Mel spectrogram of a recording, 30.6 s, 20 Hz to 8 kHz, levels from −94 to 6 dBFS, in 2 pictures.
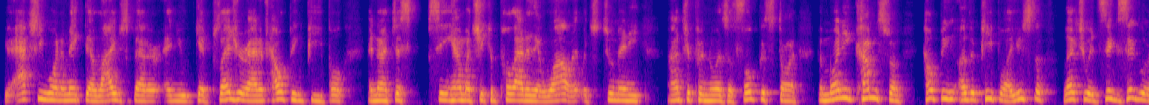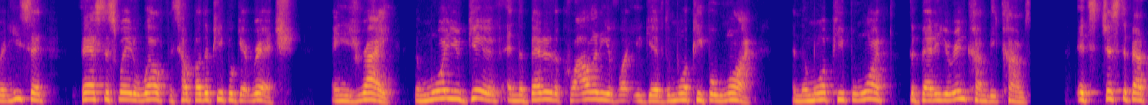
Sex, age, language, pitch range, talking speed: male, 50-69, English, 165-200 Hz, 190 wpm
